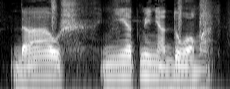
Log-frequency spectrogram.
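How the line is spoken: Sighed. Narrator (Russian): вздохнул Винни

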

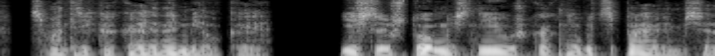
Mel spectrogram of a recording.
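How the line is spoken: Plain. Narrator (Russian): ответил Гарри

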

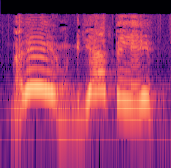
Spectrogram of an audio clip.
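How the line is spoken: Shouting fox. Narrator (Russian): крикнула лисица

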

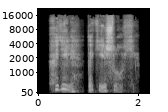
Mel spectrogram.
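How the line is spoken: Whispering. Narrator (Russian): прошептал Оливандер

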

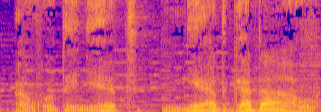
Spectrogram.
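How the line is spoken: Serpent's growl. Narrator (Russian): зарычал змей

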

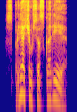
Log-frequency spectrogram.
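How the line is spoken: Whisper. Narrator (Russian): зайка Петя прошептал

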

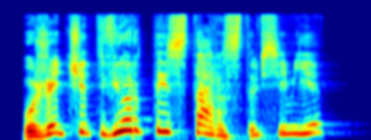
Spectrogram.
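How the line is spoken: Adoring exclamation. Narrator (Russian): С обожанием воскликнула она

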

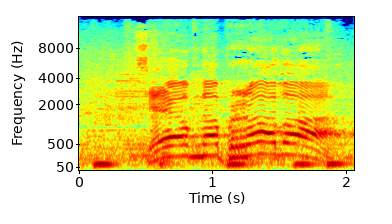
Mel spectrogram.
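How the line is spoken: Captain shouting. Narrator (Russian): закричал капитан

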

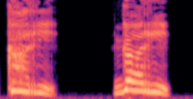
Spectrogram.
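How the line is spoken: Exclaimed. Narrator (Russian): воскликнула Гермиона

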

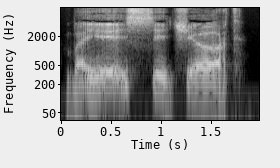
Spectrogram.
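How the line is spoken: Thin gloating shout. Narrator (Russian): возница начинал кричать тонким злорадным голосом

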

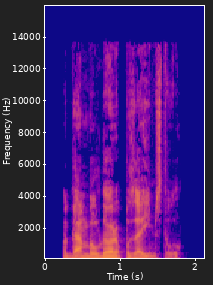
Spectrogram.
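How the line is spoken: Growl. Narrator (Russian): прорычал Грюм

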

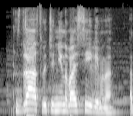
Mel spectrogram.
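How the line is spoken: Deep bass voice. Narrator (Russian): отвечает Сережа басом

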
